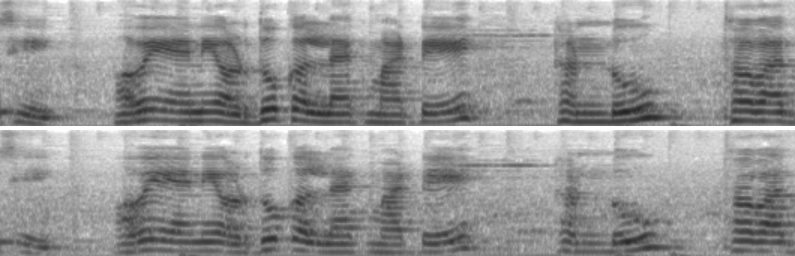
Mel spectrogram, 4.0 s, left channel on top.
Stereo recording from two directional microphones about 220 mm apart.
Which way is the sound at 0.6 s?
45° left (ahead or behind).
